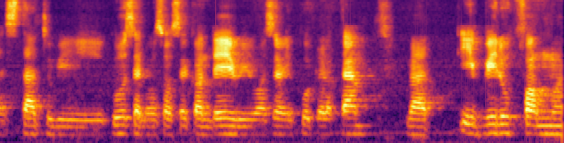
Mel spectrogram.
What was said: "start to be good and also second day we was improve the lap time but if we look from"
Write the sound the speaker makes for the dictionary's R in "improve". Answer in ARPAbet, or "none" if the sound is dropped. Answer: none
